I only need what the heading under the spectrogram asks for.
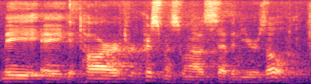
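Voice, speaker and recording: A man's fairly low voice with an American accent, audible room echo and noticeable background noise. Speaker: presenter and luthier. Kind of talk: lecture.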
